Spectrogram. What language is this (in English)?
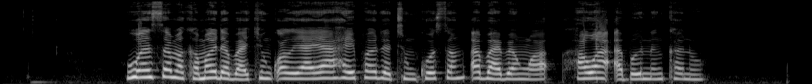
Hausa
